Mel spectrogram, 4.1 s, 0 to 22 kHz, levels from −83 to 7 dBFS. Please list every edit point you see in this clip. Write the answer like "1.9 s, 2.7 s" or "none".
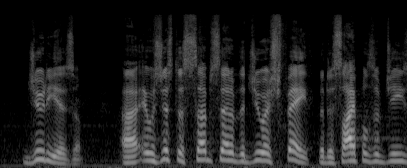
1.0 s, 3.1 s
